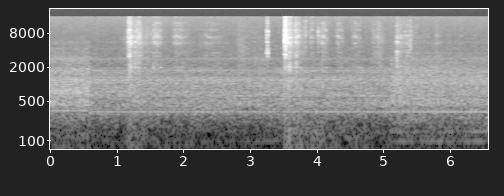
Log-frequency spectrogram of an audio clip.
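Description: Paper wind wheel handled on its needle axis: a few short paper clicks and rustles, the sharpest about three and a half seconds in, over a faint steady hum.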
